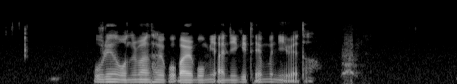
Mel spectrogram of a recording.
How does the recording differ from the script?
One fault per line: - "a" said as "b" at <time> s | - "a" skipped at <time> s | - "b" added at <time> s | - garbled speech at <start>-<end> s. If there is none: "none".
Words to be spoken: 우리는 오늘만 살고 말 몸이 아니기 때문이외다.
none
